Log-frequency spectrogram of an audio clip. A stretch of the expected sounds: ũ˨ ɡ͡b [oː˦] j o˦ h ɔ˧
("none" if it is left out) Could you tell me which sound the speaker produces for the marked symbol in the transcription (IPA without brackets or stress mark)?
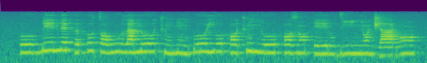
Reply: oː˦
